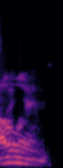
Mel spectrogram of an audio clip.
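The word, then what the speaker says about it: Eoin: This thing was pronounced by a guy whose name I've never been able to pronounce. Owen.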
